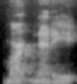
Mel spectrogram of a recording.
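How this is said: The name is said with an American pronunciation. This is the simplified form used in the US. "is how you pronounce it in the U S"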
